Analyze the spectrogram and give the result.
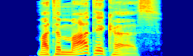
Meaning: genitive singular of Mathematiker
- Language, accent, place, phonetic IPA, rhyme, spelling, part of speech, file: German, Germany, Berlin, [matəˈmaːtɪkɐs], -aːtɪkɐs, Mathematikers, noun, De-Mathematikers.ogg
